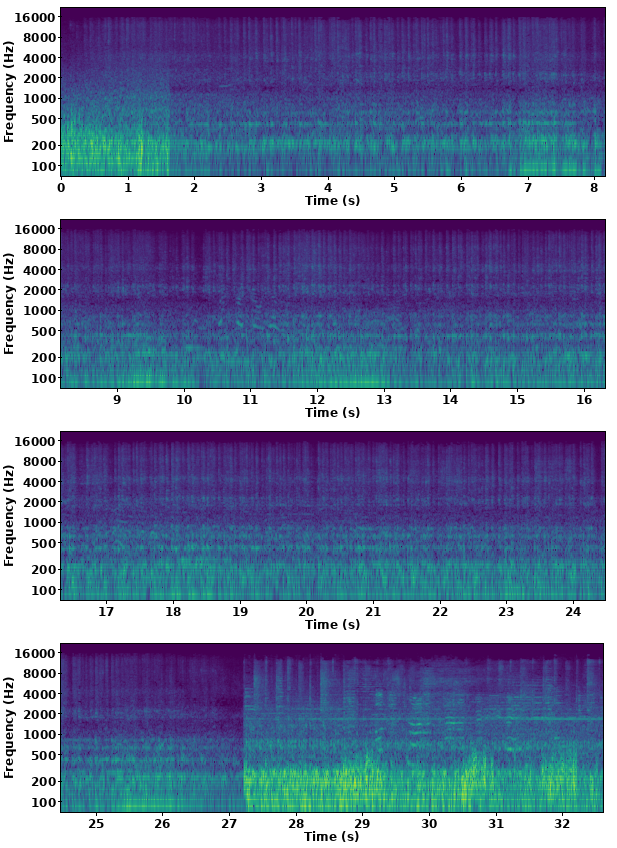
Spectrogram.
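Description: Old hot-rod car engines rumbling low as the cars drive off across a parking lot, for about the first second and a half and again over the last three seconds. In between, a quieter stretch of indistinct crowd chatter.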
